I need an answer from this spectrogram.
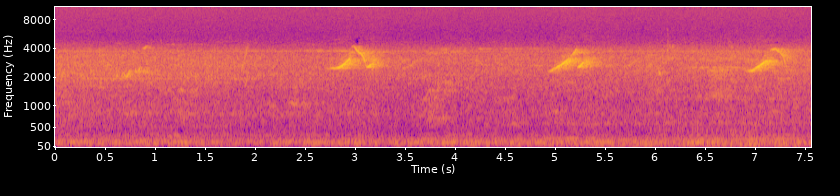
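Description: A bird calling three times, short high chirps about two seconds apart, over a steady low rumble.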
